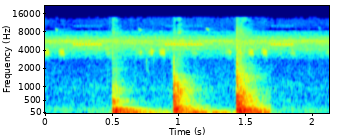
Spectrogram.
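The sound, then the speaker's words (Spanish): Three firm knocks on the door of the Castillo de las Suertes at night, evenly spaced about half a second apart, each with a solid low thud that rings out briefly, over a faint steady insect chirring in the background. “Llamé a la puerta tres veces.”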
